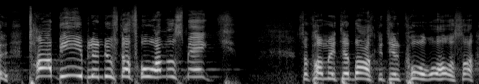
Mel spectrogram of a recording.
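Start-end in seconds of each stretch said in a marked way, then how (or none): 0.3-2.1 much higher, louder, gushing with joy; overjoyed giving. Retold or imitated. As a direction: hand it over in delighted excitement. Moved shop lady gives Bible.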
